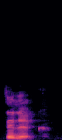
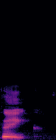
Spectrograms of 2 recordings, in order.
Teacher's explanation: when you put an NG and an enk in a syllable because the N is touching the G or the K it welds itself to the following sound and it Alters the way that that um n is is pronounced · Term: welded sounds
